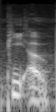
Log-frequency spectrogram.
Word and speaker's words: po: The po, if you want to pronounce it exactly as you would in English, the P-O, po.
